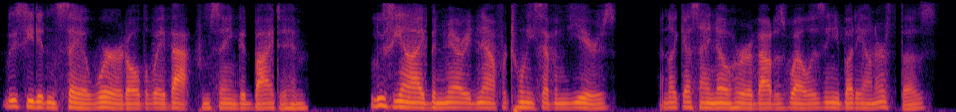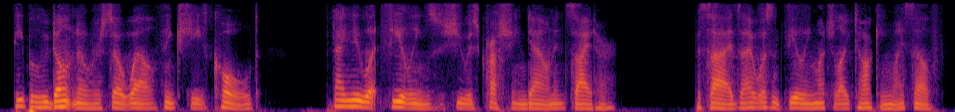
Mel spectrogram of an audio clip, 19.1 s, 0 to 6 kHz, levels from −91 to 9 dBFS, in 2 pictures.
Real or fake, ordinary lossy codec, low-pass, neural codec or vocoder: fake; AAC, 24 kbps; 5.4 kHz; codec, 16 kHz in and 24 kHz out, 0.9 kbps, LongCat-Audio-Codec, fine tuned four codebook decoder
